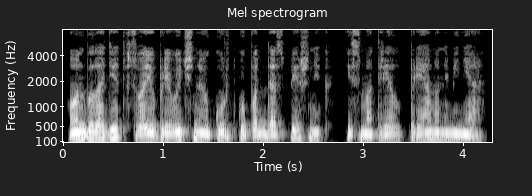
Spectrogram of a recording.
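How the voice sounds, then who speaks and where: An audiobook narrator reading first-person fantasy fiction in an expressive storytelling style. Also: medium pitch, normal speed.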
